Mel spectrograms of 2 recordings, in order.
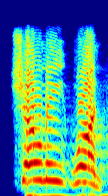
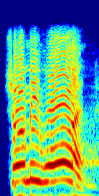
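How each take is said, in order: First: "Show me one" with "show" hit high, then falling on "one"; stress on show. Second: "Show me one" with "one" hit hard and loud, then falling; stress on one. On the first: Preacher pressing the dare again, stress on show. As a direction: lean on "show" as a challenge. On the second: Preacher repeating Jesus' dare to his opponents, stress on one. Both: Acted.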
